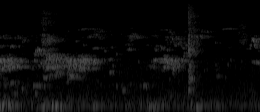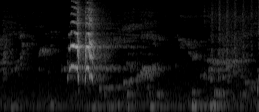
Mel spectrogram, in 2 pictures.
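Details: Crow squabbling with wild birds over food: one loud, harsh, ragged caw bursts out midway, surrounded by soft chattering and chirping from other birds and a low background rumble.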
